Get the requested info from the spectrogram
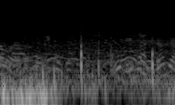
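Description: Several people's voices talking and calling, with a low rumble through the first second and a few light knocks about a second in.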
